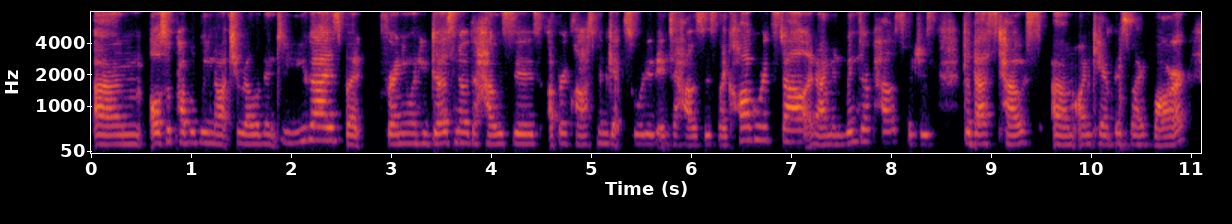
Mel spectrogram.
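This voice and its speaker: A woman with a Canadian accent talks at a fairly high pitch, in an unremarkable speaking voice with ordinary pitch variation and hardly any pauses. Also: fairly quick pace. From Canada, Toronto. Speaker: university student debater. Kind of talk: casual chat.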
